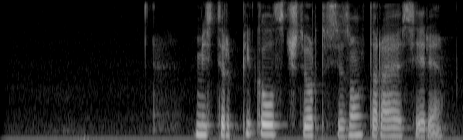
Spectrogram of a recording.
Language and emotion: Russian, neutral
